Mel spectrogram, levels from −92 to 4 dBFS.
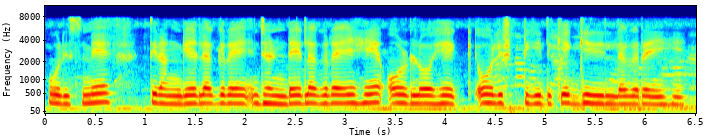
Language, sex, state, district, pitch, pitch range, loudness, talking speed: Hindi, female, Uttar Pradesh, Saharanpur, 220 Hz, 210-225 Hz, -12 LUFS, 185 wpm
